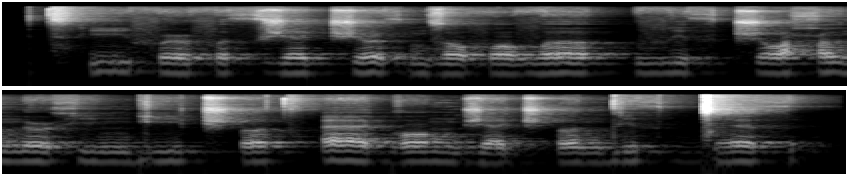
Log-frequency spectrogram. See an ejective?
yes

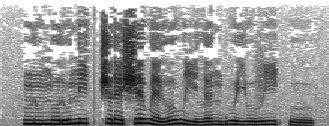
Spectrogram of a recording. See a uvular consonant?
no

